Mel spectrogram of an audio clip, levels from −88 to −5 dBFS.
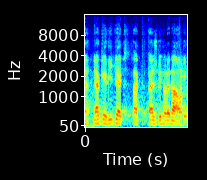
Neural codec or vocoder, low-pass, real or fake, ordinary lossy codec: codec, 44.1 kHz, 2.6 kbps, DAC; 14.4 kHz; fake; Opus, 24 kbps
